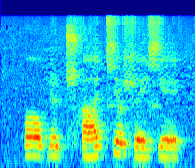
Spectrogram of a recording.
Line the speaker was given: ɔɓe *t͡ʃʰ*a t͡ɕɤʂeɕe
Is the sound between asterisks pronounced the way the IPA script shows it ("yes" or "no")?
no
